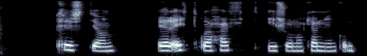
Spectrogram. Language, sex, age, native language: Icelandic, male, 14, Icelandic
